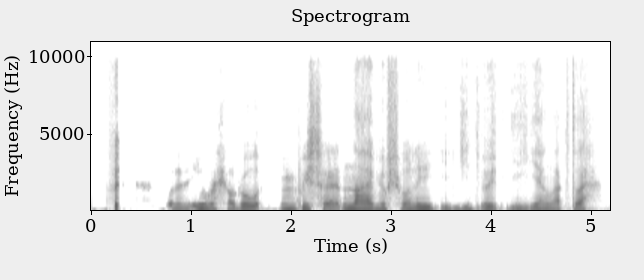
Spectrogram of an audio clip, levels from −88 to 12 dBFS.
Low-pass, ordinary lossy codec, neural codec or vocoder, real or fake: 9.9 kHz; none; codec, 16 kHz in and 24 kHz out, 0.4 kbps, LongCat-Audio-Codec, four codebook decoder; fake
